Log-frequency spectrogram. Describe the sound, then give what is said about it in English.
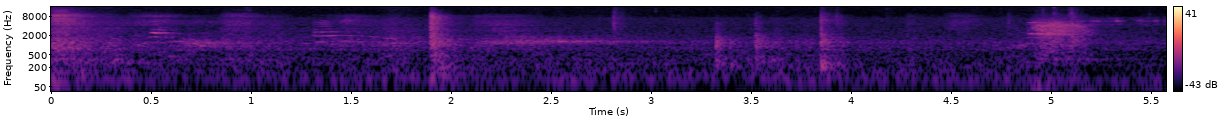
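A cat meows a few times with short plaintive cries, the clearest one near the end, over a low background hum and a couple of sharp knocks. “Oh my God, kitty, it'll be okay. Don't worry.”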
